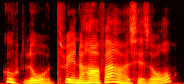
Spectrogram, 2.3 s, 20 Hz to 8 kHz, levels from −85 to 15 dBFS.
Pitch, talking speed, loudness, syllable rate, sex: 205 Hz, 210 wpm, -15 LUFS, 3.9 syllables/s, female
